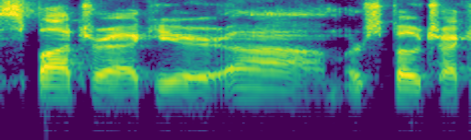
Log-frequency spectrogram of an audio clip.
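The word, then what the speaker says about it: Spotrac: track here um or SPO track I never know how to pronounce it it's boat track apparently okay all right so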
